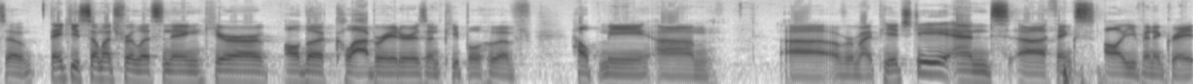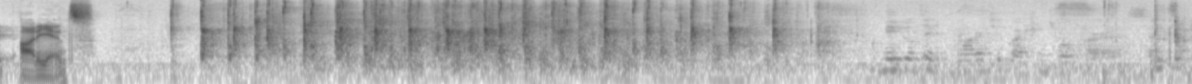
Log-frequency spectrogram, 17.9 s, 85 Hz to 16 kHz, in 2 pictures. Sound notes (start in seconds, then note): 10.2 applause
